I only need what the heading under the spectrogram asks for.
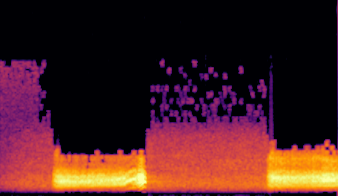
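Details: Eurasian jay heard by day giving two long, harsh, noisy rasps, each about a second long, separated by a short pause.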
